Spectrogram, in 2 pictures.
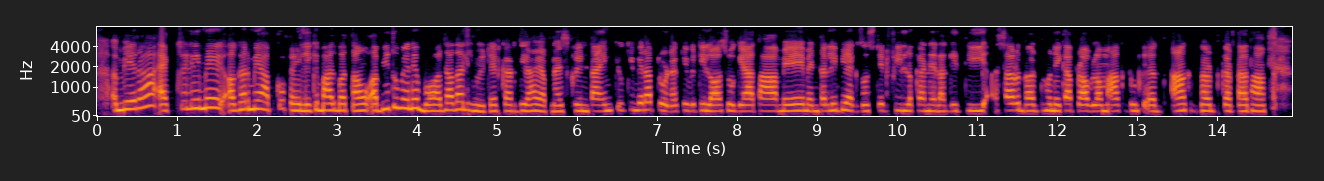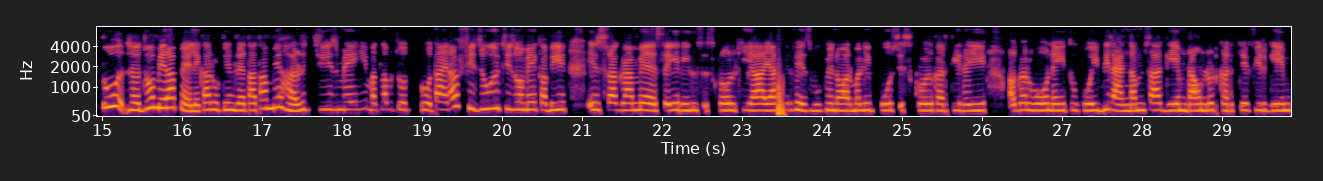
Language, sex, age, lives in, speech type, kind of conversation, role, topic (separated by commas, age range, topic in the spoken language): Hindi, female, 20-24, India, conversation, podcast, guest, Screen time ko control karne ka tumhara kya rule hai?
